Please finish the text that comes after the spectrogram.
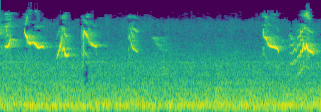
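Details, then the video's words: Oriental white-eye training song: a few high, sharp down-slurred chirps at the start, a pause, then two more bright twittered notes at the end, over faint hum. "kicau burung peleci ngeriwik"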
